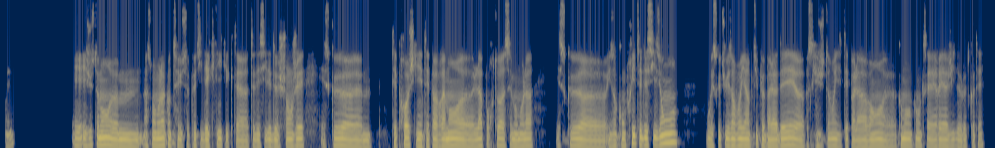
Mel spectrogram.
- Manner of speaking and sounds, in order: other background noise
- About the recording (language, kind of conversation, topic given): French, podcast, Quelle rencontre t’a fait voir la vie autrement ?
